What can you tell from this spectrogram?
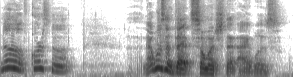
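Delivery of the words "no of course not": timid, mousy little squeak, pitched way up. Recalling being asked a question, the speaker re-enacts answering with a mousy squeak. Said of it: "sort of mousily squeak out".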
